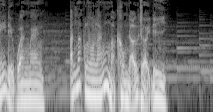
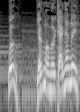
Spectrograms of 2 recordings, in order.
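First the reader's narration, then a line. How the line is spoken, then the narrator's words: Hurried loud shout. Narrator (Vietnamese): vội hét lớn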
